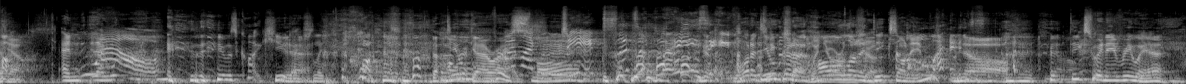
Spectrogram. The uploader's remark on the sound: Salona On Swan Street. Today we're live from Salona in Richmond.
